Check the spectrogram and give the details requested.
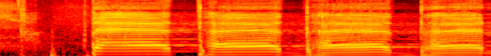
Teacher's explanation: बोल के देखो दंत, दंत का मतलब दांत, ते थे धे धे न, आपकी जीभ यहां पर आगे दांतों के टच होगी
